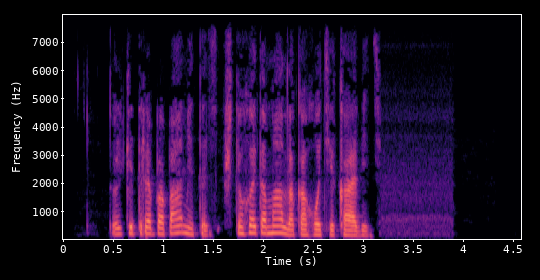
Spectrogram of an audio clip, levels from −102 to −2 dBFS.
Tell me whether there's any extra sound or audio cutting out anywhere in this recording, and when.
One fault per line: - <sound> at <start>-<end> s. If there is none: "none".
none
